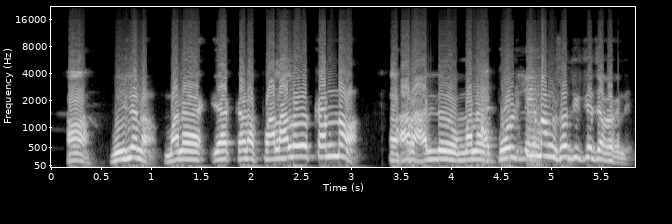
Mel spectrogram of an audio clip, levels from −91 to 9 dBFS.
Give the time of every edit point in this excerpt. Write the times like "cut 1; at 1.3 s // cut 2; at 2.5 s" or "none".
none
